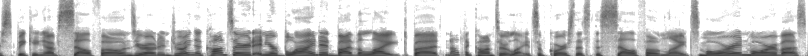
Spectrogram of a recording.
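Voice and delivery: steady radio news delivery; news read. Acted. Reads a news story.

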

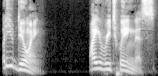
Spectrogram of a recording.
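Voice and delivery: high incredulous what are you doing; exasperated disbelief. Retold or imitated. To a friend sharing parody accounts, high exasperated disbelief. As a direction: scold a friend for retweeting fakes. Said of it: "and you're like".

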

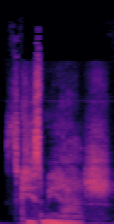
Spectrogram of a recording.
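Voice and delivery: small whispered voice of a son; hushed, careful little voice; whispered boy asking for his mum; timid whisper. Retold or imitated. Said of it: "he'll be like".

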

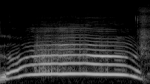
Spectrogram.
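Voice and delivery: put-on piercing, drawn-out toddler wail; high mock crying howl; imitated child crying. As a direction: bawl like a little boy in pain. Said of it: "And he was crying".

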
